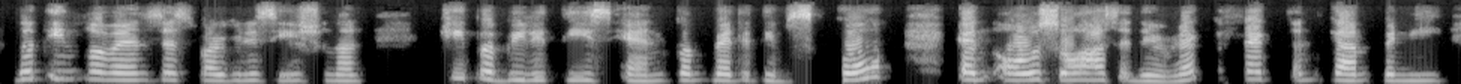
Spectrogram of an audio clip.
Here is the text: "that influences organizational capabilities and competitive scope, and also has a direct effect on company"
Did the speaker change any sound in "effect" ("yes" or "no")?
no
